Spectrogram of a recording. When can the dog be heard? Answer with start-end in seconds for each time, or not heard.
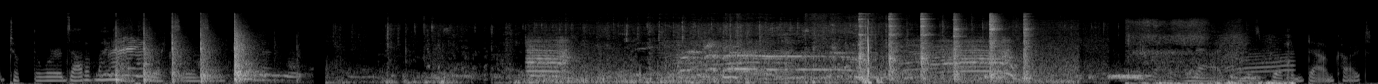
not heard.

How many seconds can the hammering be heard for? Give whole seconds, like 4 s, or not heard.
4 s.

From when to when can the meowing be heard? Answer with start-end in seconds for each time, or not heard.
1.1-1.6, 5.4-7.4, 9.9-11.1.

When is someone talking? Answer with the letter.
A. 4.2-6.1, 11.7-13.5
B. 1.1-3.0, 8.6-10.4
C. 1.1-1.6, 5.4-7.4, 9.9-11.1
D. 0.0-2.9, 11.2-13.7
D.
